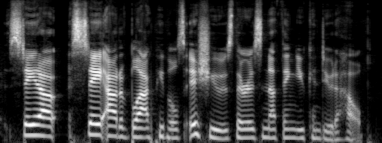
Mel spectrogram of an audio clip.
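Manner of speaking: ordinary talk, nothing marked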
